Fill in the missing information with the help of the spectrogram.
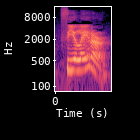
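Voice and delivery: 'See you later' as 'see ya later'; linked, casual 'See you later'; reduced you. Shown as a demonstration. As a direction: shorten 'you' to 'ya' in 'See you later'. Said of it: "kata you itu dipendekin jadi yah".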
